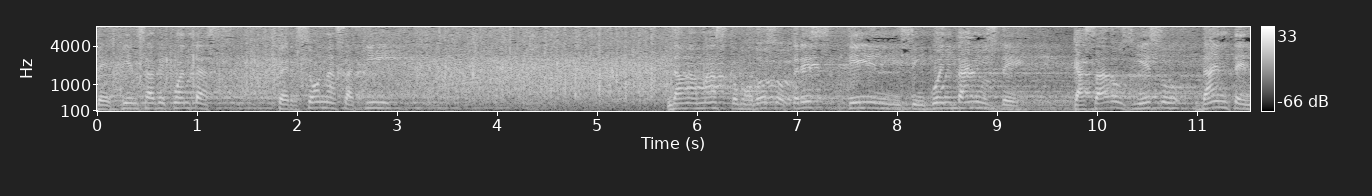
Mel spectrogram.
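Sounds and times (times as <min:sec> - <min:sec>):
speech: 0:00.0 - 0:01.2, 0:01.8 - 0:03.1, 0:05.7 - 0:11.5
audience applause: 0:00.0 - 0:06.4.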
